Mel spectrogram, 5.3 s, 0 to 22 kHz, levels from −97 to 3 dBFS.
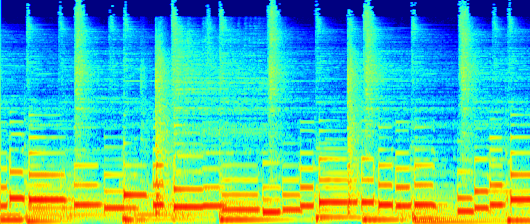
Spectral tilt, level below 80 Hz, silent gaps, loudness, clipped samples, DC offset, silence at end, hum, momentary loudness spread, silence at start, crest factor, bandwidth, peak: -7 dB/octave; -26 dBFS; none; -14 LUFS; under 0.1%; under 0.1%; 0 s; none; 4 LU; 0 s; 12 dB; over 20 kHz; 0 dBFS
